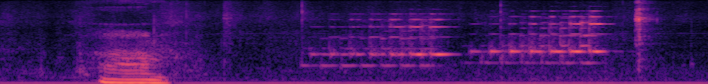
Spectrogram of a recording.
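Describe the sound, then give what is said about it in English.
A mobile phone ringtone plays a short electronic melody of bright, repeating beeping notes, at moderate volume over a steady low hum, just after a brief loud burst of sound. “wish you wouldn't bring your phone in here”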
